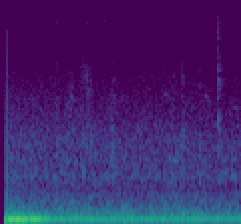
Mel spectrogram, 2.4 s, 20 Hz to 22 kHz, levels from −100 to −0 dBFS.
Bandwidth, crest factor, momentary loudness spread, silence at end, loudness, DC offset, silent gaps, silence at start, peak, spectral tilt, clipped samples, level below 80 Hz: 2.8 kHz; 14 dB; 15 LU; 0 s; -42 LUFS; under 0.1%; none; 0.05 s; -24 dBFS; -10 dB/octave; under 0.1%; -58 dBFS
